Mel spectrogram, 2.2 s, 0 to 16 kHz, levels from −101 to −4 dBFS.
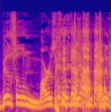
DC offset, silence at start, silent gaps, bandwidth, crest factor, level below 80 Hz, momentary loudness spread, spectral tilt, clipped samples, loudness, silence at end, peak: under 0.1%; 0 s; none; 11.5 kHz; 10 dB; -40 dBFS; 5 LU; -5 dB/octave; under 0.1%; -24 LUFS; 0 s; -12 dBFS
